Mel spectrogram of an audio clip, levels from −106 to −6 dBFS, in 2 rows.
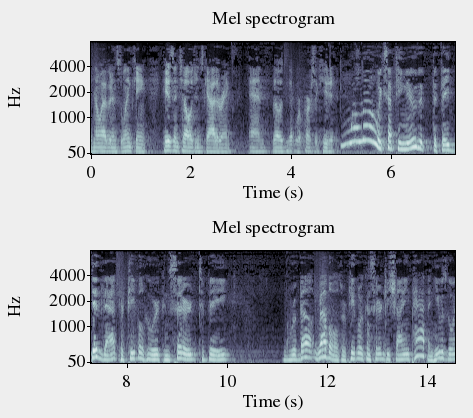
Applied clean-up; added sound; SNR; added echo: neural separator model SepFormer DNS4.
